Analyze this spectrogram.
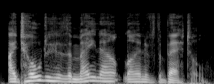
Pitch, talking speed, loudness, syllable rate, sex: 130 Hz, 250 wpm, -17 LUFS, 6.0 syllables/s, male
